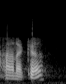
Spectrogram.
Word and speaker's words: Anneke: Yes, Matilda Franziska Anneke, I like to pronounce it as we do here in my German city, is in my first book and in my second book.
